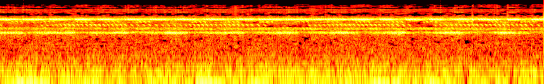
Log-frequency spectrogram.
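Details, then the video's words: Rapidly pulsing cricket trill, played to keep rats out of houses, garages and warehouses: bright, high layered tones that never stop, the lower tone fluttering quickly. "Suara JANGKRIK"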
